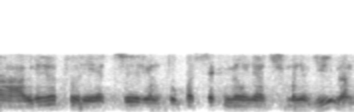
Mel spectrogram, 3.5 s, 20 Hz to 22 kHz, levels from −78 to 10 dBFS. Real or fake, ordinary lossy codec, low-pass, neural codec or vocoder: real; AAC, 32 kbps; 3.6 kHz; none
